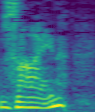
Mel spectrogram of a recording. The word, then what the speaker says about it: Zion: And Zion, which is, you know, that's the correct pronunciation of Zion. It's called Zion.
